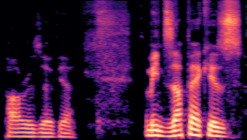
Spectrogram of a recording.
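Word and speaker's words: Czapek: reserve here i mean zapec is i hope i'm saying that right it is pronounced is it chapek to be thank you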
